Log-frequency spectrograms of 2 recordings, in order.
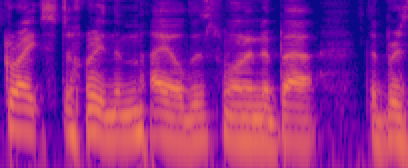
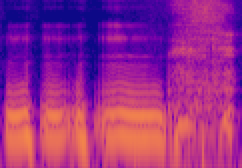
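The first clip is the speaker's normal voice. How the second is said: amused chuckle; laugh; 3 semitones lower than usual. Real, not acted. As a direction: chuckle at a silly joke. Laughing at listener's nickname joke.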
